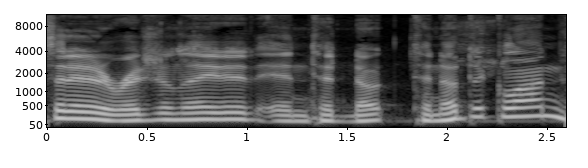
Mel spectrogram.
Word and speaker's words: Tenochtitlan: Tenochtitlan.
